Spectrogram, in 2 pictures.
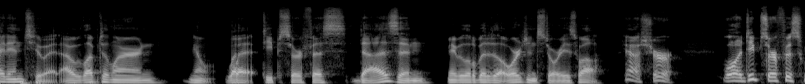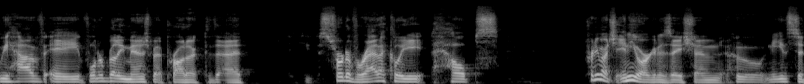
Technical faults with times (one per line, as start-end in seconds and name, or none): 2.32-2.38 chunks out of order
